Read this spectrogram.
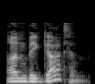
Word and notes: unbegotten: British English

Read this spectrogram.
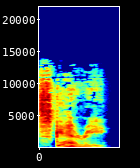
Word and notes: scary: British English

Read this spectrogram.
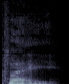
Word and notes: play around: British English

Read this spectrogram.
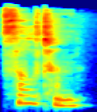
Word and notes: sultan: British English

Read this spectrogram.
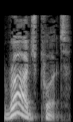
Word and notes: Rajput: British English

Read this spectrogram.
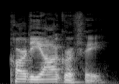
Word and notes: cardiography: American English

